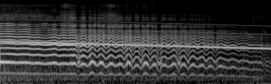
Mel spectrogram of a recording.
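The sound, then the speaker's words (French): A small ewe lets out one long, quavering bleat as it tumbles down a slope and hits a rock. The bleat is loud, its tone wobbling rapidly throughout before tapering slightly at the end. No one speaks. “La petite brebis débaroule la pente, se cogne à un rocher.”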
